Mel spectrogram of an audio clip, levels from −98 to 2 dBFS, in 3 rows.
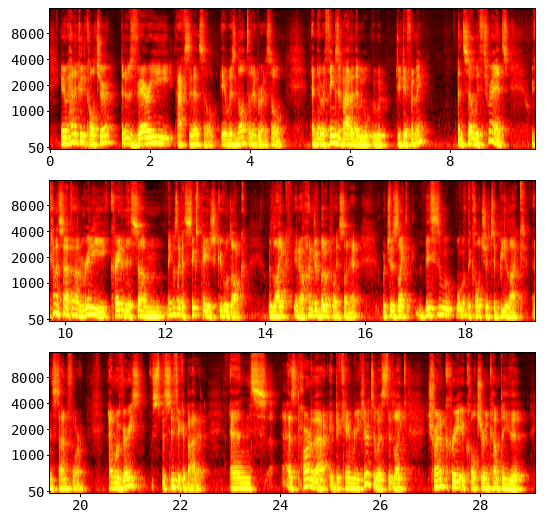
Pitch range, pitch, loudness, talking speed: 125-160 Hz, 135 Hz, -20 LUFS, 220 wpm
